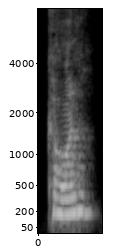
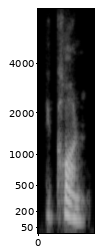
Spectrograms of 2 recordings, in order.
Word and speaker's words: koan: Do you know what a koan is? Koan? A con? Koan. No, It's no, spelled like, never.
